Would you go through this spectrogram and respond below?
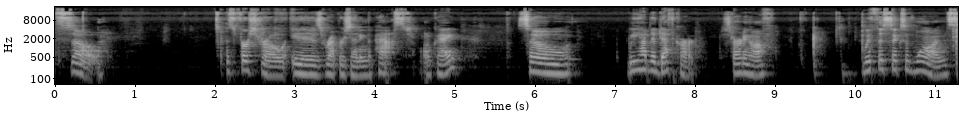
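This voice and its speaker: Chatty woman with a low, mellow voice. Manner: chatty, filler-heavy, frequent "like" and "um". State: slightly nasal and hoarse from allergies. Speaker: tarot reader. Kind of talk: casual tarot reading voice-over. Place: home, voice-over behind the camera.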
